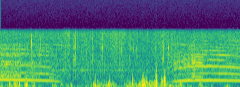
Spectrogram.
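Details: Cows in France coming up to a man who calls to them: two long, steady moos framing a burst of rustling, knocks and shuffling movement.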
